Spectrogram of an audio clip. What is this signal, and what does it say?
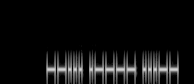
Morse code, heard as a keyed tone, about 44 wpm, 700 Hz. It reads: 713
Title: Numbers - 3-Digit 45wpm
